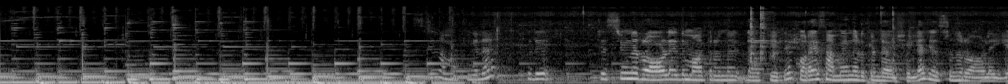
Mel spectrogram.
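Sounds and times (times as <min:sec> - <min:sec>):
background music: 0:00.0 - 0:10.0
food sizzling in oil: 0:00.0 - 0:10.0.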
